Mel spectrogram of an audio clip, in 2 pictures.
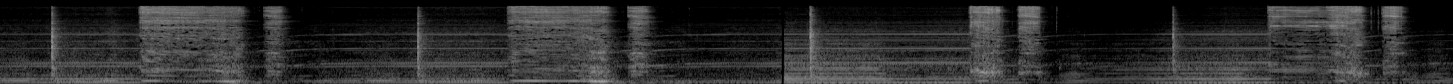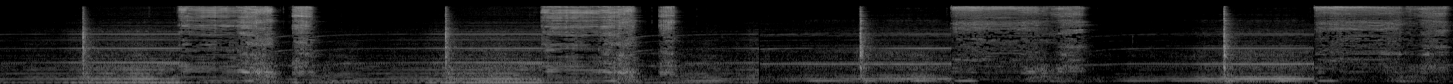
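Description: Homemade automatic bandsaw blade sharpener running: an electric chainsaw-sharpener grinding wheel whines steadily, with a short burst of grinding hiss about every four seconds as it grinds each tooth. A sharp click comes once each cycle from the cam-driven feed arm.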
